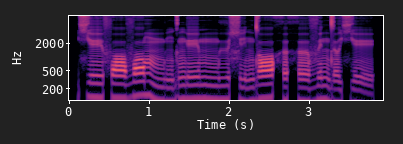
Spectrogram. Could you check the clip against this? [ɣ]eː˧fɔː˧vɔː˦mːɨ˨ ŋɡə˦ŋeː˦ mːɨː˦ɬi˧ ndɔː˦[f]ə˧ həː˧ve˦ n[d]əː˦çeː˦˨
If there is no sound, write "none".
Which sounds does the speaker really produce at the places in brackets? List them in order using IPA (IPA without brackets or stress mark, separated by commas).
ç, h, d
